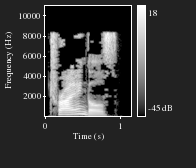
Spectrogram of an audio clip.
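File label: "triangles", British English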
